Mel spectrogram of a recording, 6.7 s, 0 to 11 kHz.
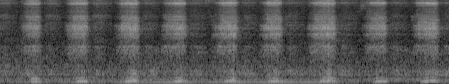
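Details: Pantera, a nine-month-old Labrador Retriever, snoring while asleep indoors: regular breathy snores with raspy, wheezing bursts about every 0.7 seconds, steady low hum in the background.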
